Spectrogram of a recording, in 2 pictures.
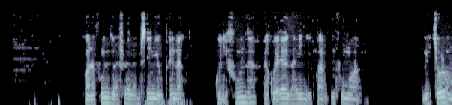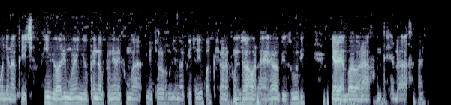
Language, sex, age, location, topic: Swahili, male, 25-35, Dar es Salaam, education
